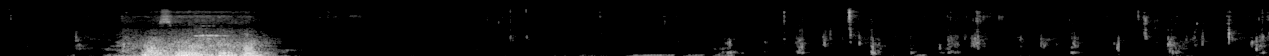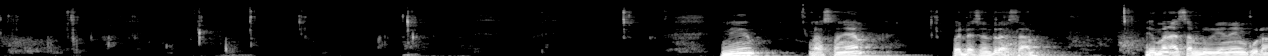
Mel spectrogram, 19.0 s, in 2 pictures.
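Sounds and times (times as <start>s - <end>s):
person chewing food: 0.0s - 0.8s, 3.0s - 14.6s.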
